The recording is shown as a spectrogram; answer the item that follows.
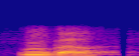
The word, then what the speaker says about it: RwBo: Oh yeah, Rubo. That's how you pronounce it.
